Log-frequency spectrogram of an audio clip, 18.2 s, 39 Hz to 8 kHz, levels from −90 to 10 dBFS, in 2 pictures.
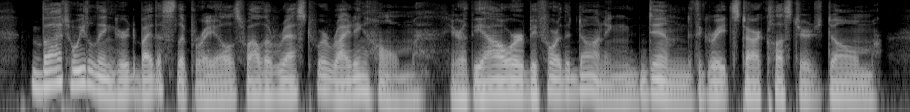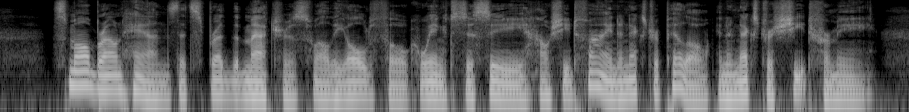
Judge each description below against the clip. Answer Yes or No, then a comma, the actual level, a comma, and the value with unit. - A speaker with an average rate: Yes, average, 170 wpm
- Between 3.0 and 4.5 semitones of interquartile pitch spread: Yes, average, 3.8 semitones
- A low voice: Yes, very low, 85 Hz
